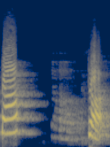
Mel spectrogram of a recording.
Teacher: और आ यानी मुख के अंदर जो ऊपरी हिस्सा है उसको कहा जाता है मूर्धा। यानी ट का उच्चारण स्थान क्या? मूर्धा।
